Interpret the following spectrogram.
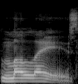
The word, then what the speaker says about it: malaise: Next is malaise. This word has two syllables, and the stress is on that second syllable, malaise.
